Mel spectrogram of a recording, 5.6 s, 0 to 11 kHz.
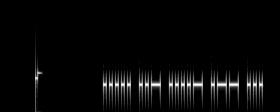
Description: Morse code, heard as a keyed tone, about 20 wpm, 700 Hz. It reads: 5U4WS
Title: Five Challenging Letter-Number Combinations 20wpm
